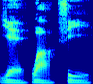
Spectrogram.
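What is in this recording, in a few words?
"yewathi", concatenated syllables; Affixing experiment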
